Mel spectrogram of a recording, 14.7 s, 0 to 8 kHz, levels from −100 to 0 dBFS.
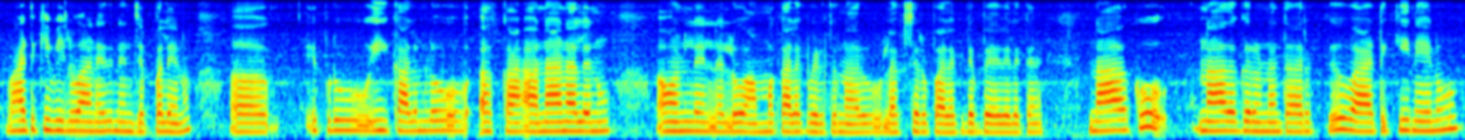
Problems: background sounds at intervals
